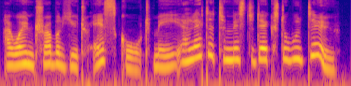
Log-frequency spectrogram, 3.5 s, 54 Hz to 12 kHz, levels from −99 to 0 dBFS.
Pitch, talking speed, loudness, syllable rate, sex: 240 Hz, 240 wpm, -18 LUFS, 5.4 syllables/s, female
